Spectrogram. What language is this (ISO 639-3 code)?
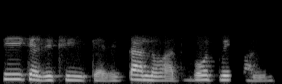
pan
